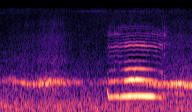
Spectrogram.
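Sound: cat meowing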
